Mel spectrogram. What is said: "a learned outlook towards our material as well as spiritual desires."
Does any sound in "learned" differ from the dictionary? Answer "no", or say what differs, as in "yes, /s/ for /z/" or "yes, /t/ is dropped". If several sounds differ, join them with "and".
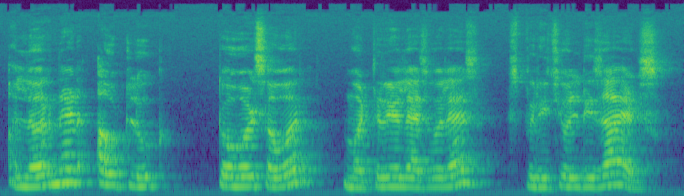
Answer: no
